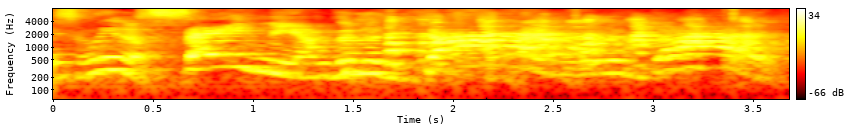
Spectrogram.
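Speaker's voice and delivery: high, loud hammed-up wail; panicked pleading. Storyteller begs Selena to save him, mock terror. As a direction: beg for rescue, stretching out the final cry. Acted plea to friend in terror.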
